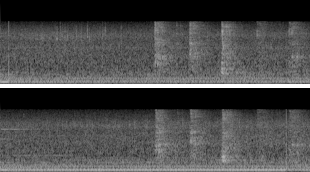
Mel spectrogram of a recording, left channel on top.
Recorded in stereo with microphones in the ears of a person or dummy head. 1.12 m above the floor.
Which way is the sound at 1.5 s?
60° left (ahead or behind).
